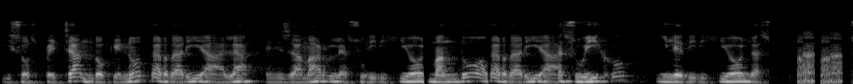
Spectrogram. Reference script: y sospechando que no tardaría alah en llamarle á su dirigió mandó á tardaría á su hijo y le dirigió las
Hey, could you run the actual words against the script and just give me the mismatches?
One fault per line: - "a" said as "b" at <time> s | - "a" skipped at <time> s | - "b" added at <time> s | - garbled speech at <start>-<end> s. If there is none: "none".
none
